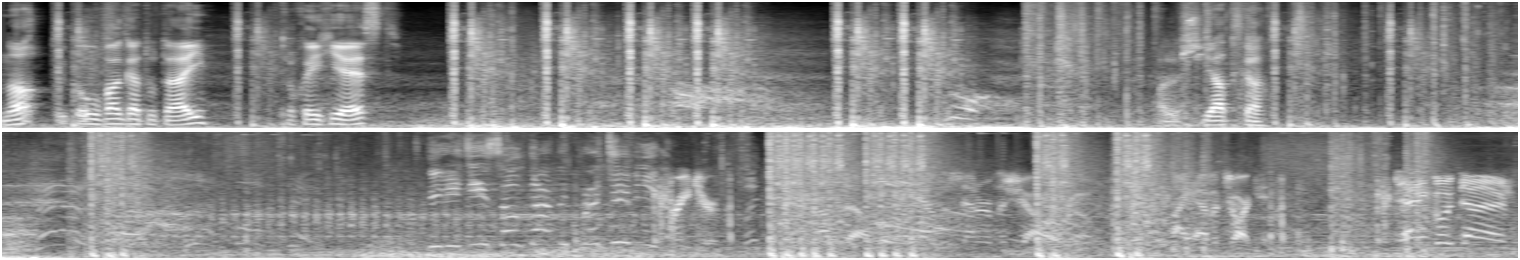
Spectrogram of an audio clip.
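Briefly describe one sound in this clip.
A rifle fires rapid bursts of gunshots in an echoing space.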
